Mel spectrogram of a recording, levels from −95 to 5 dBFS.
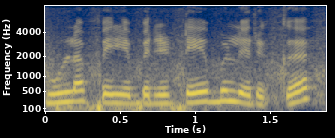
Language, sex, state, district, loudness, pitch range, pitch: Tamil, female, Tamil Nadu, Chennai, -11 LUFS, 200-245 Hz, 215 Hz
